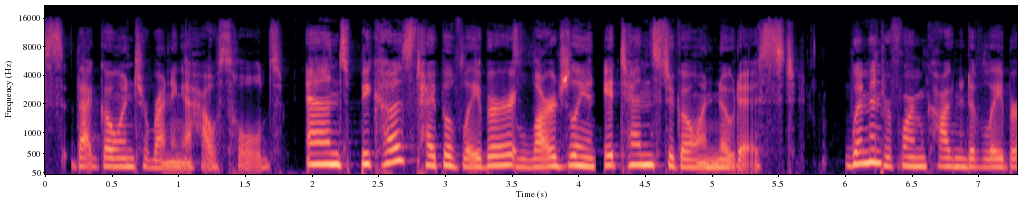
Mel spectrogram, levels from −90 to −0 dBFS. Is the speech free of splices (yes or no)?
no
